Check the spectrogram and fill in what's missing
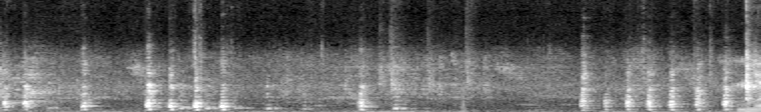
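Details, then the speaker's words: Chicken with ngorok (respiratory disease) making repeated short, harsh clucking and rattling sounds with its breaths: noisy respiratory rattling (snoring). "ngoroknya parah banget nih sekarang alhamdulillah"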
